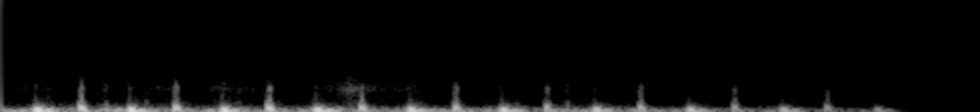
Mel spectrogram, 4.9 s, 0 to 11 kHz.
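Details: Fetal heartbeat recorded with a Doppler device and played through a speaker: rapid, regular low whooshing thumps, about 130 beats a minute.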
